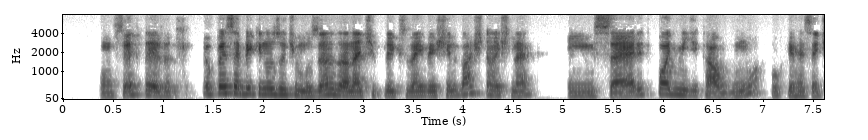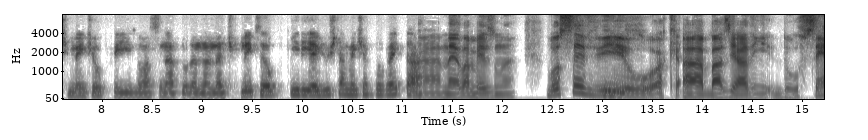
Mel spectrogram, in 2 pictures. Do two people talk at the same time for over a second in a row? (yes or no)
no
